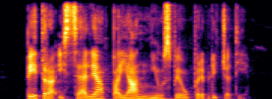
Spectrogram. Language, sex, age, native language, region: Slovenian, male, 18-29, Slovenian, Savinja region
